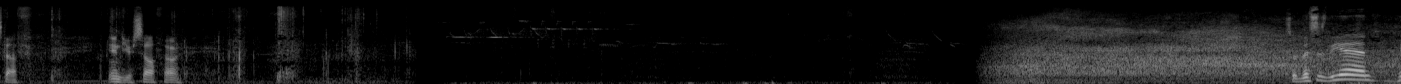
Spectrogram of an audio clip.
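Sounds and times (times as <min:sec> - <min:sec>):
faint birdsong: 0:01.8 - 0:09.7.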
